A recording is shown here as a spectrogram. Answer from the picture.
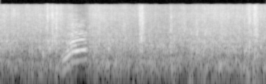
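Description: Open-sea water splashing and washing as a swimmer does front crawl close by, with a short rising whooped shout of encouragement about half a second in.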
